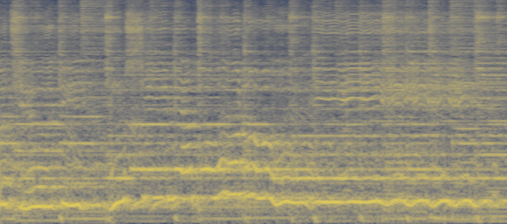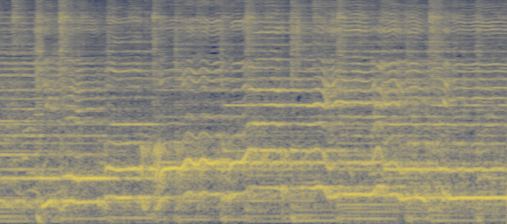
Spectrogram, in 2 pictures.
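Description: A woman singing live into a microphone over an amplified backing track with a steady beat, her held notes wavering with vibrato.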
